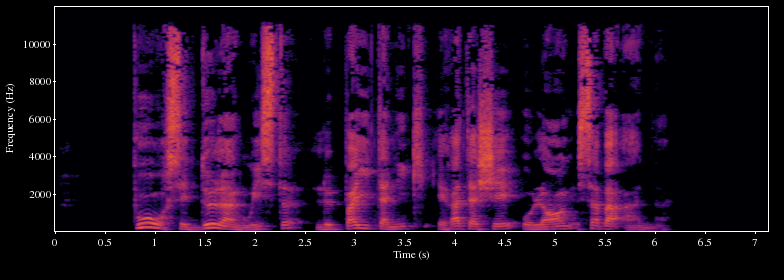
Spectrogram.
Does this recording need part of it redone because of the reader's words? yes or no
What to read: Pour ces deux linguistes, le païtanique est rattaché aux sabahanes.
yes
